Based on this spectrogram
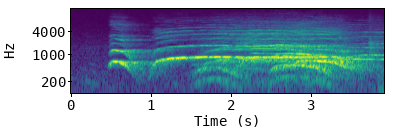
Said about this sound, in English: We're not knocking many walls down with that shout, guys. That's not going to knock no walls down, but good try.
